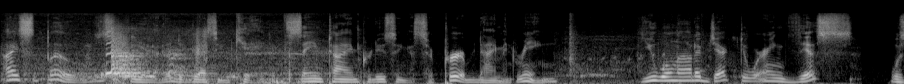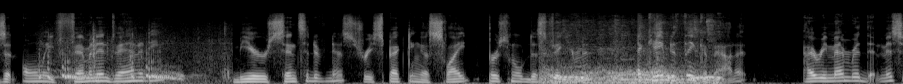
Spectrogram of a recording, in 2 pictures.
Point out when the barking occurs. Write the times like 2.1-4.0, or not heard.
1.1-2.2.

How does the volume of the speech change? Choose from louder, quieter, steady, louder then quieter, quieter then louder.
steady.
